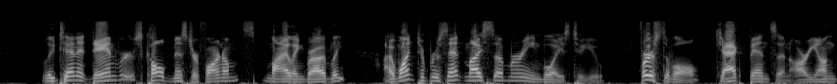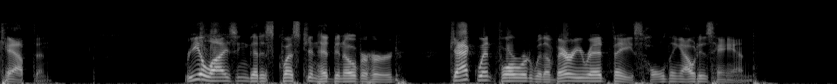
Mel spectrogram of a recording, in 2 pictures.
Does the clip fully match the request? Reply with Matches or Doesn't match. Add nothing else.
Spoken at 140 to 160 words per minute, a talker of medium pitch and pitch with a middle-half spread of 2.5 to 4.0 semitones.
Doesn't match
